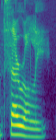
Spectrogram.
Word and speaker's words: thoroughly: Beat them thoroughly. Beat 敲击、拍打。这边的 them 是指他们，也就是指鸡蛋，把蛋黄跟蛋白打在一起。 Thoroughly 彻底的、完全的。副词修饰前面的 beat。 th 舌头要伸出来，gh 不发音。 Thoroughly, thoroughly。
